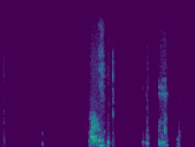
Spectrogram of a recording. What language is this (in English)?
Swahili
